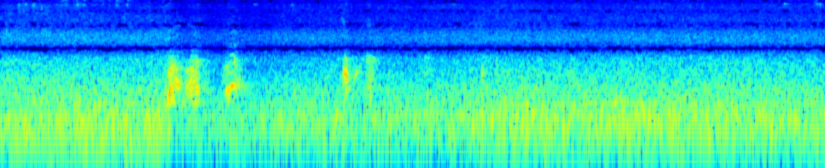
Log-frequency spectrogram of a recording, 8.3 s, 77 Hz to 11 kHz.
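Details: Boston Terrier Rowdy Joe, 7 months old, and German Shorthair Pointer Casey, 2 years old, romp in the waves at Lighthouse Field State Beach. A quick cluster of four barks, then two more a second later, before only the steady wash of surf remains.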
